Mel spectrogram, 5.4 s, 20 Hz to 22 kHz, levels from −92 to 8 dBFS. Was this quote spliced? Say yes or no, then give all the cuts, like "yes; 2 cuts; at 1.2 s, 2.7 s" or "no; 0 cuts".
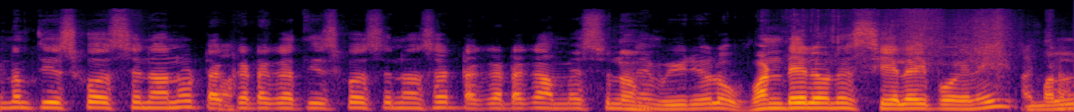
yes; 1 cut; at 3.3 s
